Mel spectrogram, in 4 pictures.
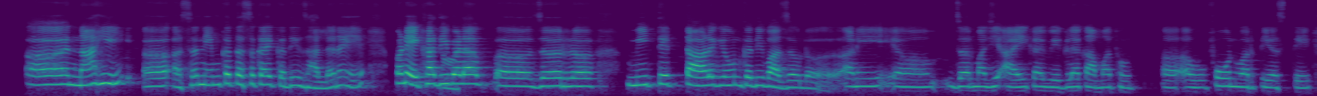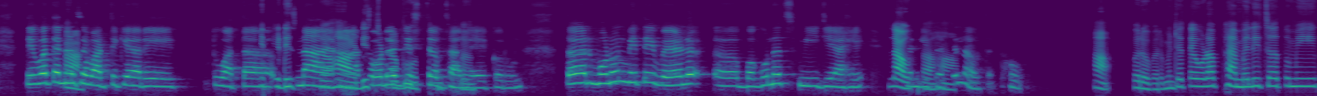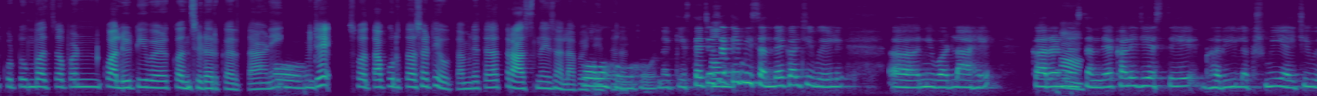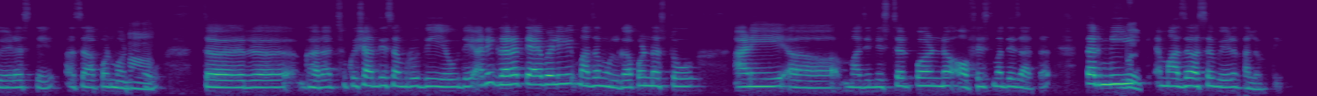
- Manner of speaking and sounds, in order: in English: "कन्सिडर"; "निवडली" said as "निवडला"
- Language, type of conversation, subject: Marathi, podcast, तुमच्या संगीताच्या आवडीवर कुटुंबाचा किती आणि कसा प्रभाव पडतो?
